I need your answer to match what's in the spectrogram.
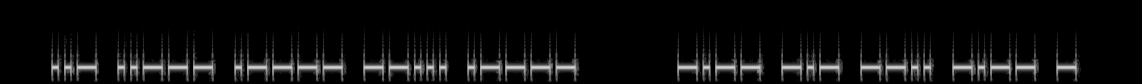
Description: Morse code, heard as a keyed tone, about 19 wpm, 800 Hz. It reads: U2171 YKZYT
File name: CW / DET / 1 9 1500C S B 18wpm 2551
